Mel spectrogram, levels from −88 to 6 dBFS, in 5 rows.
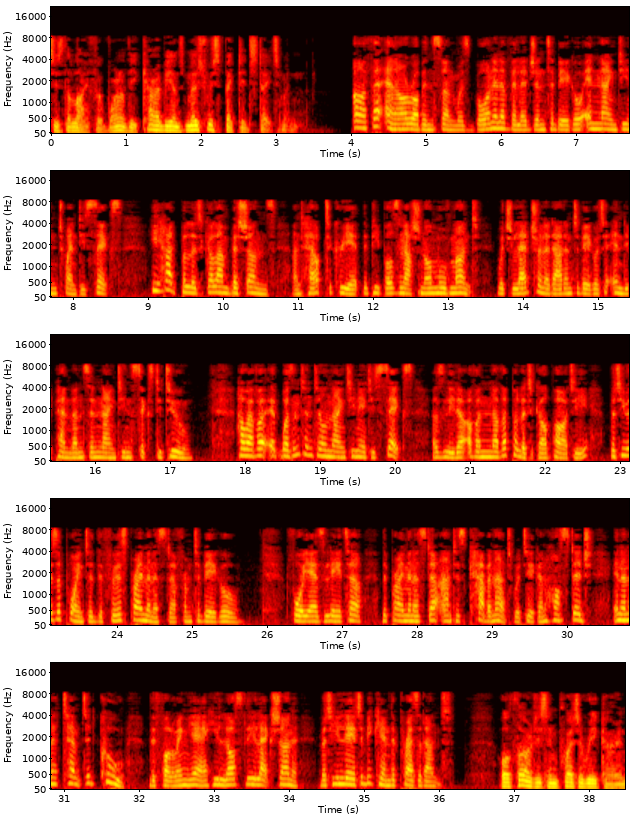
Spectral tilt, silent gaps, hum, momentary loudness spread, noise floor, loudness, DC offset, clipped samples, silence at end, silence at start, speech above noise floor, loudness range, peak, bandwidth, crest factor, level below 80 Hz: -4.5 dB/octave; none; none; 10 LU; -68 dBFS; -25 LUFS; under 0.1%; under 0.1%; 0 s; 0 s; 43 dB; 2 LU; -4 dBFS; 8.8 kHz; 20 dB; -54 dBFS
